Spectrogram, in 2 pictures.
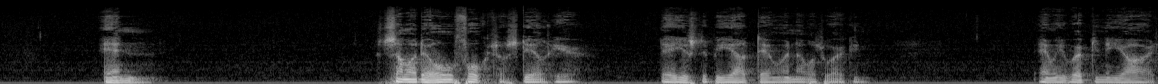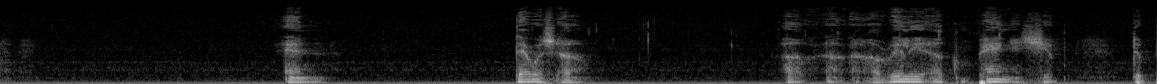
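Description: An elderly man speaks slowly into a microphone, with pauses between phrases.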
